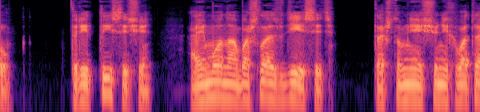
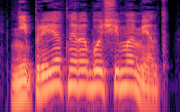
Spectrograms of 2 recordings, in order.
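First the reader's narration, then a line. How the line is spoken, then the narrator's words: Cheerful and carefree. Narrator (Russian): сказал бодро и беззаботно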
